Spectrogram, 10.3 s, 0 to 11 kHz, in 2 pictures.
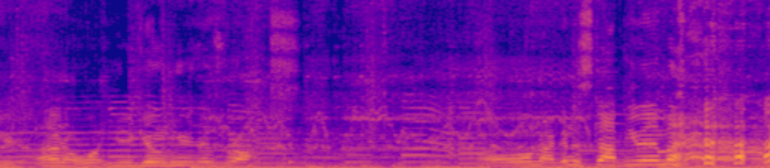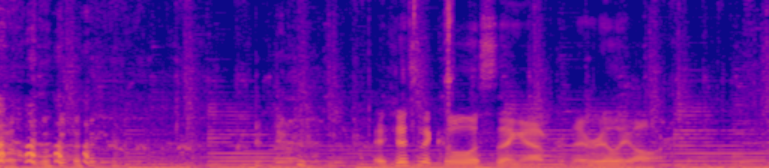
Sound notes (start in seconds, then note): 4.4 chuckles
